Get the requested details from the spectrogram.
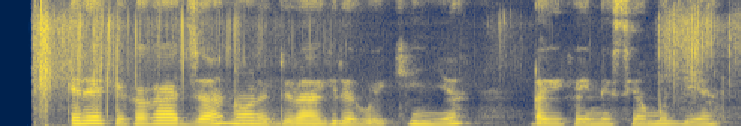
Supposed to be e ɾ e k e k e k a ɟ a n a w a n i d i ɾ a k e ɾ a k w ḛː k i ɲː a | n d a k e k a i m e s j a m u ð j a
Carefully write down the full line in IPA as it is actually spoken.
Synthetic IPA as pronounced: e ɾ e k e k a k a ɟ a n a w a n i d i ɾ a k i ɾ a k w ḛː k i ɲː a | n d a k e k a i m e s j a m u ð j a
